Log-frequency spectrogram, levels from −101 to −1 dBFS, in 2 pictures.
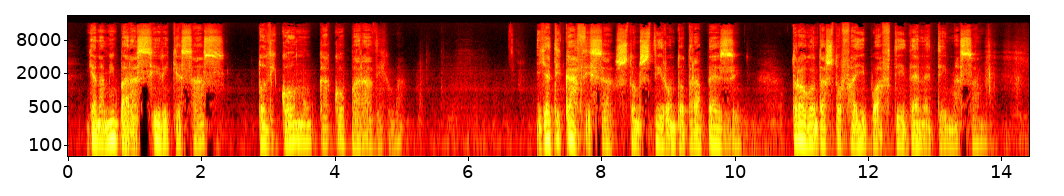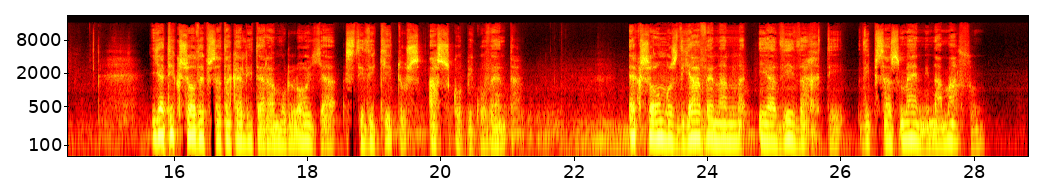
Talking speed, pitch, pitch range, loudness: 90 wpm, 120 Hz, 105-125 Hz, -21 LUFS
